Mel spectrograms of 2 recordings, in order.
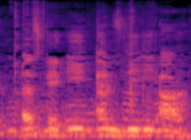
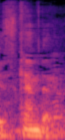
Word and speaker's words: Skender: Okay, you pronounce it Skender. It's flat. We usually say Skender. Iskandar. Just like Skender.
